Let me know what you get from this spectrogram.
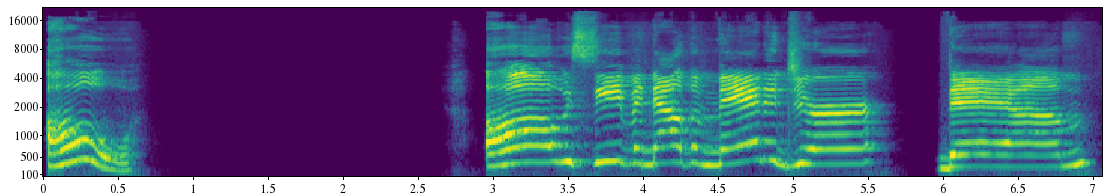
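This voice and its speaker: A woman hosts a casual reaction in a strikingly high-pitched voice. Her delivery is bright and sharp but slow-paced overall. She thinks out loud in excited, slangy exclamations. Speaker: reaction video host. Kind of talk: casual excited reaction commentary on an anime episode.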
